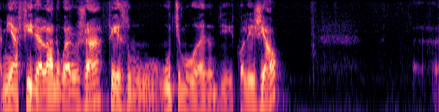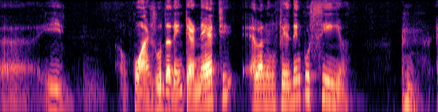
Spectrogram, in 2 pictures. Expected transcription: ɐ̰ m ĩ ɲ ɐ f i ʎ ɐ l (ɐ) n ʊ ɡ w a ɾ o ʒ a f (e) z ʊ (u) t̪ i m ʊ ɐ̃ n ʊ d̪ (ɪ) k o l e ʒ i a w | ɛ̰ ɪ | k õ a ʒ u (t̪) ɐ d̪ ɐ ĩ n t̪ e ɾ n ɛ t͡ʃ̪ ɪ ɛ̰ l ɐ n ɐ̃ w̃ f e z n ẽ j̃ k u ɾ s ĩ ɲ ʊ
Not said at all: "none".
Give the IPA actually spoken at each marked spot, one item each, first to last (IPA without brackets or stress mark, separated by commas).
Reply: a, e, u, ɪ, d̪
